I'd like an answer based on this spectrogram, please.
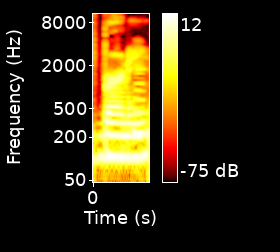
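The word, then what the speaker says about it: Boerne: It looks like Bourne. Burn or something like that. Yeah. But it's Bernie.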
